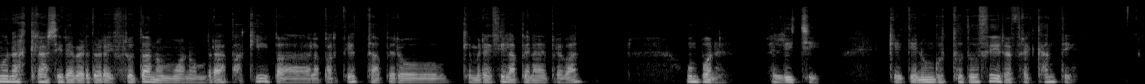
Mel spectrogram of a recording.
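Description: No technical faults are audible.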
